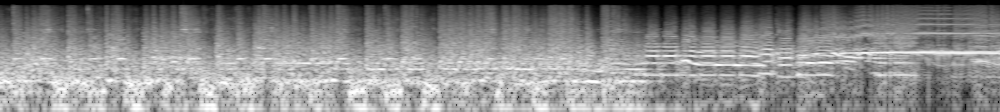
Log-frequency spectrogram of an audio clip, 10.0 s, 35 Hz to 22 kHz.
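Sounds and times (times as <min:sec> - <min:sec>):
drumming: 0:00.0 - 0:10.0.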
